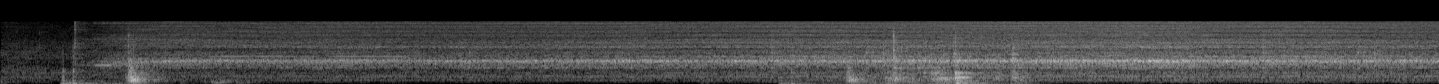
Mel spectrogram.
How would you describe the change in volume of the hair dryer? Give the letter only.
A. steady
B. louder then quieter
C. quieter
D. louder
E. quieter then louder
D.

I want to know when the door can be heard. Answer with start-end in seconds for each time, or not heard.
0.6-1.5, 7.8-10.3.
